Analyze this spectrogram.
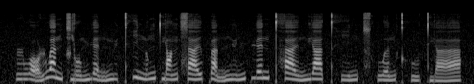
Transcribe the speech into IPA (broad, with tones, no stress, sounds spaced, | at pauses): ɻ w ɔ̰˨˩ ɻ w a˥˨ n t͡ɕ j o˩ ʊ̯ m ɥ ɛ̰˨˩ n m y˨˦ t̪ʰ i˥˨ n ʊ˦ ŋ t̪ j ɑ˨˦ ŋ s a˨˦ ɪ̯ p a̰˨˩ n n̪ y˨˦ n p ɥ ɛ˦ n t̪ʰ a˥˨ ɪ̯ n̪ j ä˦ t̪ʰ i˨˦ n t͡sʰ w ə˨˦ n kʰ u˨˦ t̪ j ä˨˦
